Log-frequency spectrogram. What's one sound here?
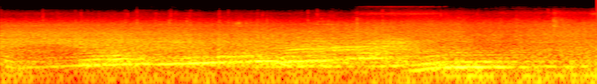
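A motor hums and changes pitch as a vehicle speeds up.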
